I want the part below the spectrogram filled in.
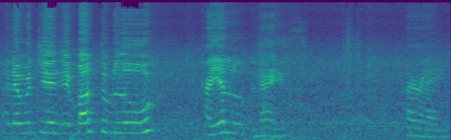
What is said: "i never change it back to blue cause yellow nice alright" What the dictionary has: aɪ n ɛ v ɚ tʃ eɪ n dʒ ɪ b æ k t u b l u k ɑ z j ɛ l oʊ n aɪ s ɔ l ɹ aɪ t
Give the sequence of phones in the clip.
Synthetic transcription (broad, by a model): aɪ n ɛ w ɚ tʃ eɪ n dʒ ɪ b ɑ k t u b l u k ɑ j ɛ l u n aɪ s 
